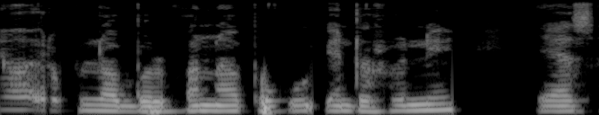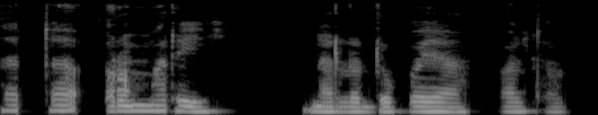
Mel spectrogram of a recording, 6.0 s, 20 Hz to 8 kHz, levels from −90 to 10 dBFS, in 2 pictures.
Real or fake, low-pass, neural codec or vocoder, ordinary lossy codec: real; 7.2 kHz; none; none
